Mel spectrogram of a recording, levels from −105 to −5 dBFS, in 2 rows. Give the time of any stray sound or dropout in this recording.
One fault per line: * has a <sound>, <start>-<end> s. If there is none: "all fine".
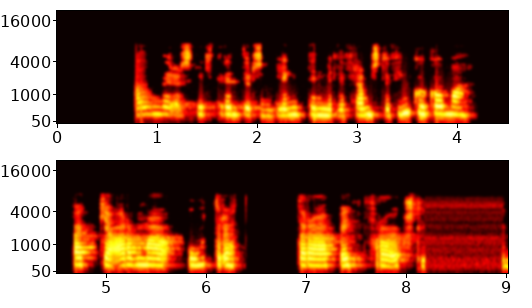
all fine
